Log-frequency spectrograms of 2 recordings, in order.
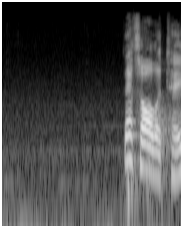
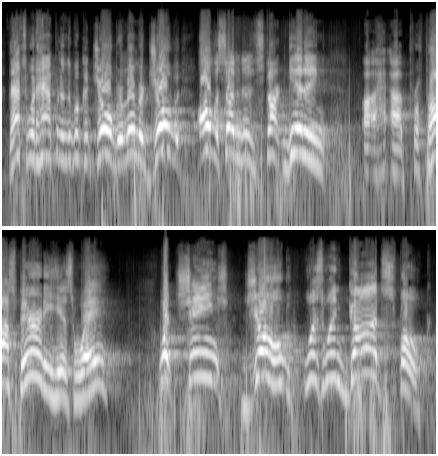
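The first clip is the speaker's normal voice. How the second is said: loud, raised preaching voice; full-force preaching; 5 semitones higher, 7 dB louder than usual. Real, not acted. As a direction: drive the point home to the congregation.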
